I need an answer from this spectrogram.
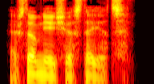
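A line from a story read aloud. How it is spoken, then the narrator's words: Sighing. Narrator (Russian): вздохнул Роджер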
